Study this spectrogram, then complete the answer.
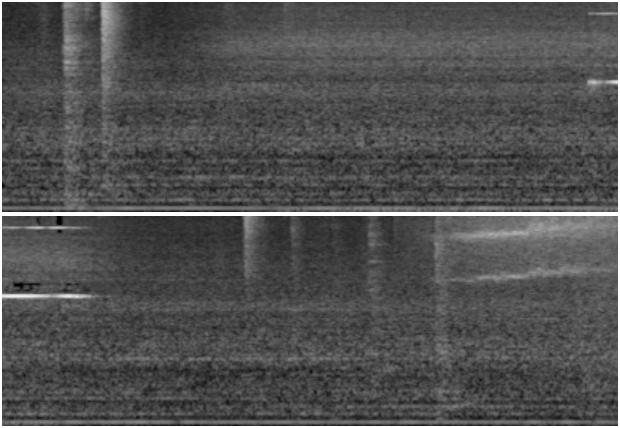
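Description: Low steady hum of a Minnesota hydraulic elevator descending, a continuous mechanical drone with a few faint clicks and a brief thin whine in the middle, heard close without talk.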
